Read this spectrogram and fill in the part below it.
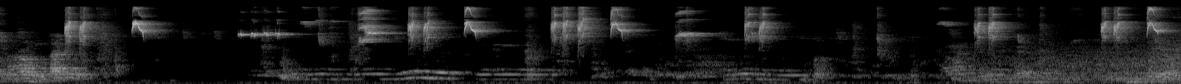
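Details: Oriental magpie-robin in full, active song, used as a lure and tutor sound for training birds: dense bursts of sharp, high chirps and trills with short pauses, with a few lower warbled notes mixed in.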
